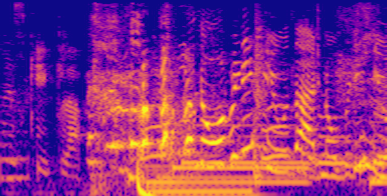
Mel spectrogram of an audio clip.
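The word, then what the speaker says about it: Koechlin: There's coach and the real pronunciation is Kekla.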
